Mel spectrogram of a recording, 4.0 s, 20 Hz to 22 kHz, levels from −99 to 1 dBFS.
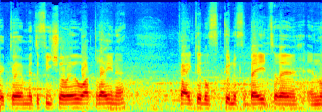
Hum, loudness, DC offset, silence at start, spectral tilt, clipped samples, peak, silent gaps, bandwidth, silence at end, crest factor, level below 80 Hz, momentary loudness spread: none; -10 LUFS; under 0.1%; 0 s; -4.5 dB/octave; 0.7%; 0 dBFS; none; 18.5 kHz; 0 s; 10 dB; -48 dBFS; 11 LU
